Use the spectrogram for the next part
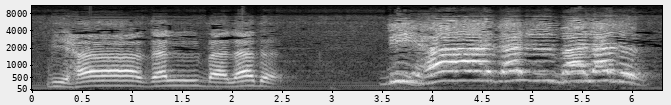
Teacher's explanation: یہاں وصل کی صورت میں آپ دال کے نیچے زیر پڑیں گی بلدی وانت، لیکن جب آپ وقت کرنا چاہیں چونکہ آیت ہے تو دال ساکن ہو جائے گی اور ساکن ہونے کے ساتھ ساتھ اس کی صفت قلقلہ بھی ادا ہوگی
